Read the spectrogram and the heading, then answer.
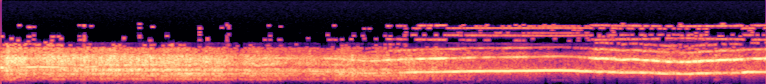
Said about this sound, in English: A stormy night in early spring.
